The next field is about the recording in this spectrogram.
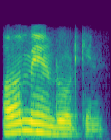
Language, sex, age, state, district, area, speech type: Kashmiri, male, 18-30, Jammu and Kashmir, Bandipora, urban, conversation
